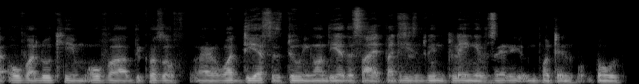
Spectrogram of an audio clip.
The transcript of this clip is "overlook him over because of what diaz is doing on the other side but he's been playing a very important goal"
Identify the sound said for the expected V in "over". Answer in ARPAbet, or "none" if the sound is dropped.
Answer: V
